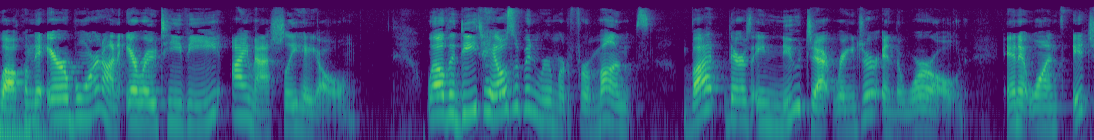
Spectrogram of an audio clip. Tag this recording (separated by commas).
Music, Speech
